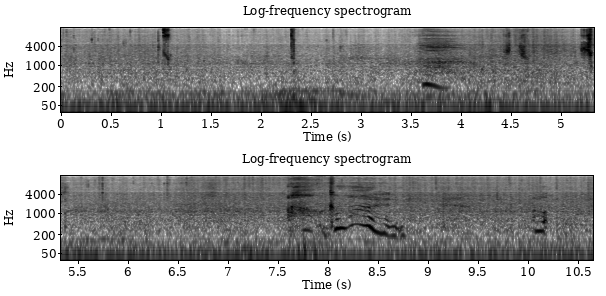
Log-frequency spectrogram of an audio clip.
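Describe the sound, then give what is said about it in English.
Heavy rain drums steadily on a car roof at a grocery store during a lightning storm, a dense continuous hiss with occasional sharper taps, while a person speaks briefly over it. “Oh, okay, well, yeah, I know the rain's coming down hard.”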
